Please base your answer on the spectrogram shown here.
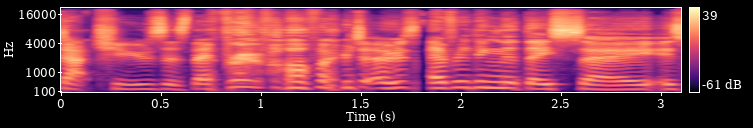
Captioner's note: laughs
